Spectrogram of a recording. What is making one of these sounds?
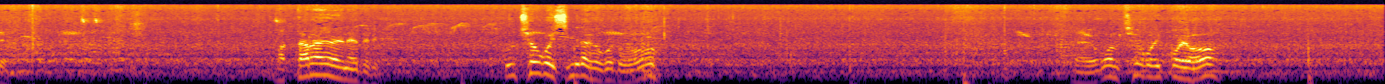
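Wooden frames knock and scrape as they are lifted out of a hive.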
